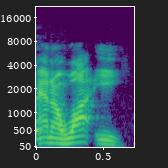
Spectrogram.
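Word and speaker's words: Anoa'i: And the late Rodney Anoa. Am I saying that right? – Anawai. – Anawai. That's Yokozuna. Anawai, yes.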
